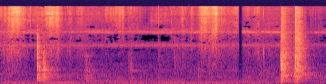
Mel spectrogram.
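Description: Cast iron Dutch oven lid scraped and knocked against a metal charcoal grill as hot coals are dumped off it, with a sharp metallic clank about a second in and two more close together near the end. A steady high insect trill runs underneath.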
